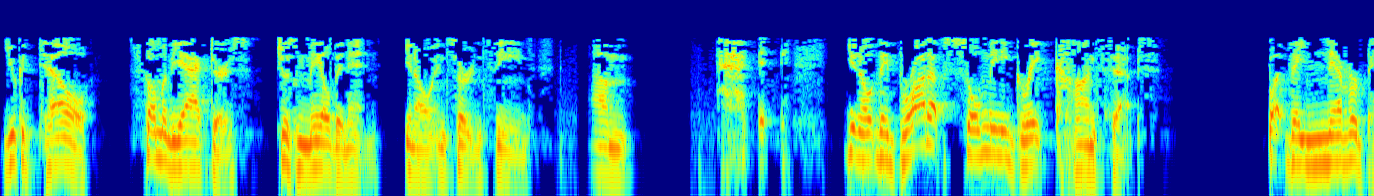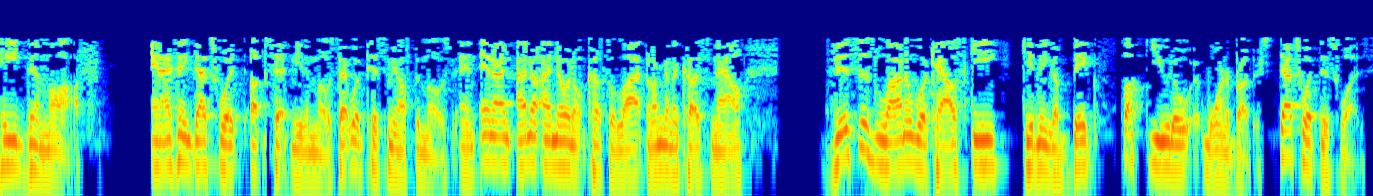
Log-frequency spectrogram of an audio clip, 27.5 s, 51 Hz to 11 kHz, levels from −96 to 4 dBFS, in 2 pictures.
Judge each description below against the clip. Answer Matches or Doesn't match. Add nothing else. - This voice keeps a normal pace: Matches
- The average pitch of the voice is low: Matches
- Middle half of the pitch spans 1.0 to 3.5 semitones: Doesn't match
